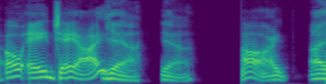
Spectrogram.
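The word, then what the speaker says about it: Ojai: I think it's I think that's pronounced O A ji yeah yeah oh I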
